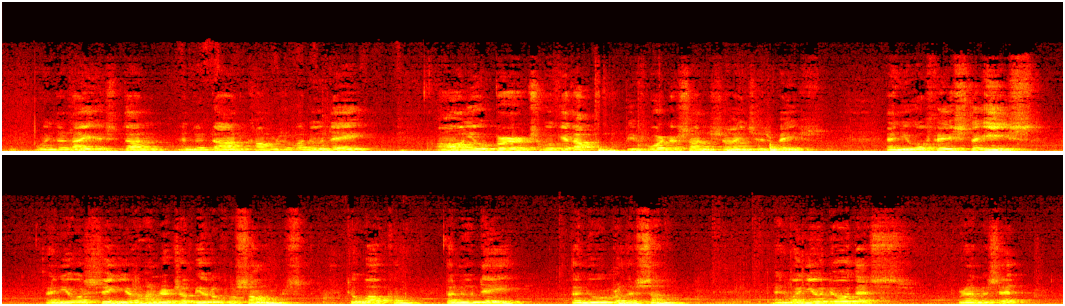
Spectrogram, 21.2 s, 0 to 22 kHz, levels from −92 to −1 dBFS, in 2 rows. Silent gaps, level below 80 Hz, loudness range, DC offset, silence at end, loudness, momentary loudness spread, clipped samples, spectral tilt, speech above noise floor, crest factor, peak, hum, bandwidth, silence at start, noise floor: none; -44 dBFS; 3 LU; under 0.1%; 0 s; -19 LUFS; 19 LU; under 0.1%; -6 dB/octave; 22 dB; 16 dB; -4 dBFS; none; 15 kHz; 0 s; -40 dBFS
